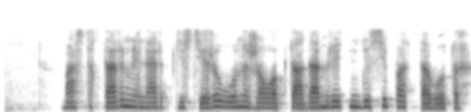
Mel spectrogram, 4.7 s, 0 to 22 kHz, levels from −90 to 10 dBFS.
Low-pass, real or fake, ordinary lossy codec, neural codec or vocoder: 7.2 kHz; fake; Opus, 16 kbps; codec, 16 kHz, 8 kbps, FreqCodec, larger model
